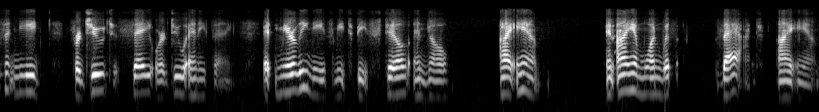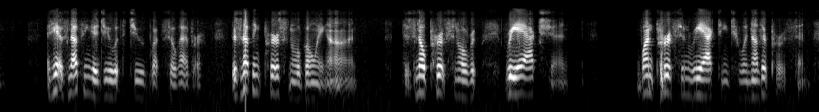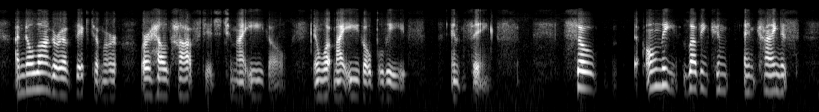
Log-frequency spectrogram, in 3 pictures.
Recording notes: ACIM Daily Conference Call.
